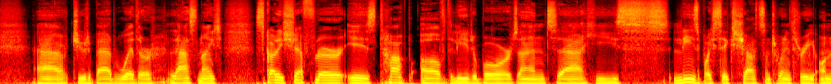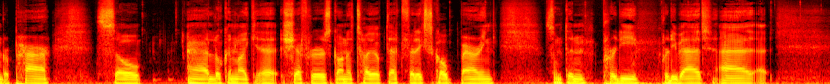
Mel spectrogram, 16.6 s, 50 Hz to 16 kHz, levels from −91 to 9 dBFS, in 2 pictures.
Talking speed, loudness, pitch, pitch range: 165 wpm, -17 LUFS, 95 Hz, 95-105 Hz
